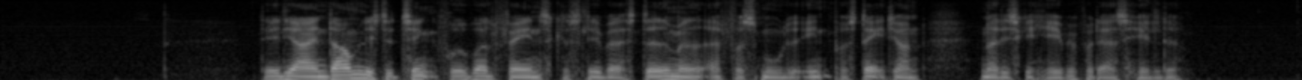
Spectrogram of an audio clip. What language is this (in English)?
Danish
